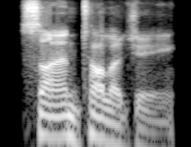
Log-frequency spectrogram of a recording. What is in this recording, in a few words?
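"scientology", British English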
